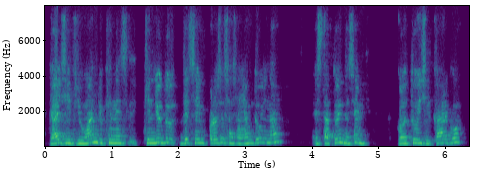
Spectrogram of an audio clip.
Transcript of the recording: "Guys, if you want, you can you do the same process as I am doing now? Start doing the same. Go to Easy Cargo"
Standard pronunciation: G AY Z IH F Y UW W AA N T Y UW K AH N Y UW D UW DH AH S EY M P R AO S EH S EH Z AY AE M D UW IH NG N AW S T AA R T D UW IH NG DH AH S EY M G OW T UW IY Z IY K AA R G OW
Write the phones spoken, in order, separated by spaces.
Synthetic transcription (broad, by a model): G AY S IH F Y UW W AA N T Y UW K AH N Y UW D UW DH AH S EY M P R AO S EH S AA S AY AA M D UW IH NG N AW S T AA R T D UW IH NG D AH S EY M G OW T UW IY S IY K AA R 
